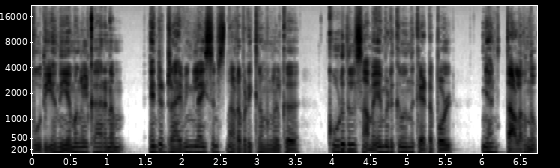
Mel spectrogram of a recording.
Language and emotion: Malayalam, sad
